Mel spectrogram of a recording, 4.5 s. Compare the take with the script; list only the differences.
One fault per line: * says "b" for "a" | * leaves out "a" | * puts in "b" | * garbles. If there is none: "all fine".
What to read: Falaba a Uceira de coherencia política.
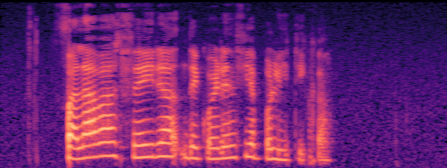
all fine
